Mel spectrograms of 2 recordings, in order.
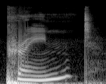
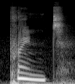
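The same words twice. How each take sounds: First: Print with a hard aspirated P burst; wrong strong P. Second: Print with a light P and no puff of air; soft unaspirated P. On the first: Teacher demos the wrong print with a heavy P puff. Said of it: "P-nya juga tidak terlalu plosif, bukan". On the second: Teacher demos the correct print with a soft P. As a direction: print said gently, no burst on the P. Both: Shown as a demonstration.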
